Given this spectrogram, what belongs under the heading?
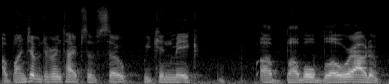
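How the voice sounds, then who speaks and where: A teenage boy from Ethiopia, a student guest in an interview, talking eagerly and quickly with many restarts. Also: lowish voice, steady tone, warm tone. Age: teens.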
